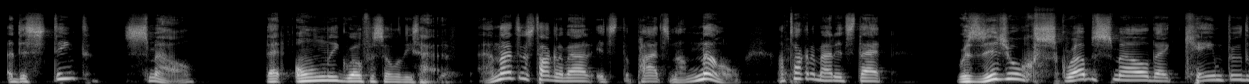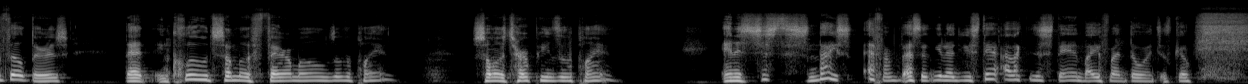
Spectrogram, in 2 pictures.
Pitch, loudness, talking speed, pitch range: 165 Hz, -23 LUFS, 170 wpm, 130-195 Hz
